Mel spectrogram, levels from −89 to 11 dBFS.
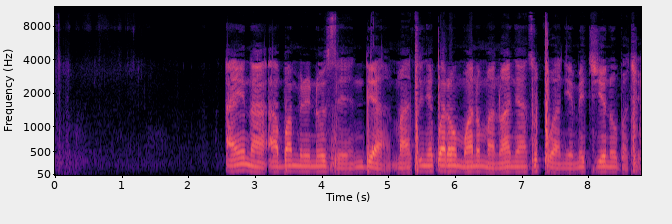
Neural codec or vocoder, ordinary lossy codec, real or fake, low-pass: none; AAC, 32 kbps; real; 10.8 kHz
